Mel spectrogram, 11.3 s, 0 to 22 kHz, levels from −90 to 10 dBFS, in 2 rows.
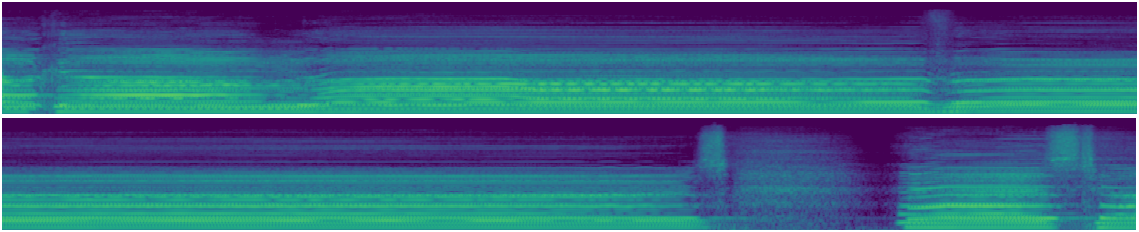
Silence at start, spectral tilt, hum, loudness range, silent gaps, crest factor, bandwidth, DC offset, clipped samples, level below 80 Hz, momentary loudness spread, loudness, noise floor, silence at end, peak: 0 s; -6 dB/octave; none; 4 LU; none; 14 dB; 16 kHz; under 0.1%; under 0.1%; -60 dBFS; 6 LU; -20 LUFS; -47 dBFS; 0 s; -6 dBFS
